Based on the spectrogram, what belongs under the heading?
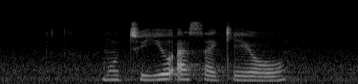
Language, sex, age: Northern Sotho, female, 22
